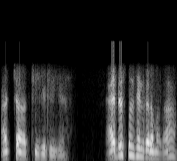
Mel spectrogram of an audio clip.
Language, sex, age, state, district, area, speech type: Marathi, male, 18-30, Maharashtra, Thane, urban, conversation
